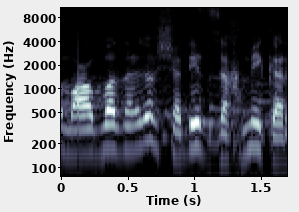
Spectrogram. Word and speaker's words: معوذ: معوذ دیکھ لیجیے تلفظ. جواب درست ہے. اب معوذ بھی بول دیں.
